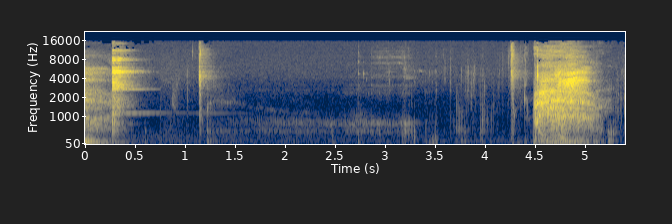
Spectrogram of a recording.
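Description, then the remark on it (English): Glasses clink together in a toast: a bright ringing tap, a softer one a second later, then after a quiet pause a fuller, longer clatter of glass, with no talking. “Let's cheers to that, bitch.”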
